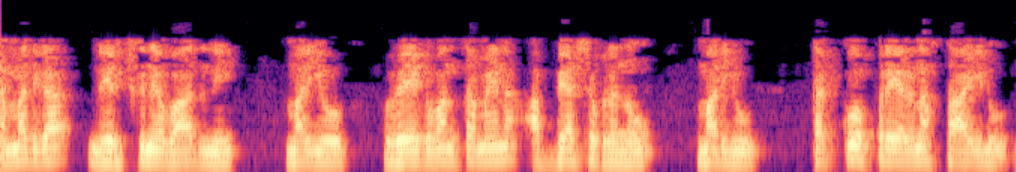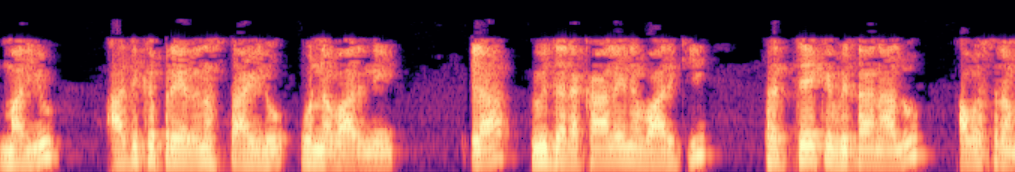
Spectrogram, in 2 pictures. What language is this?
Telugu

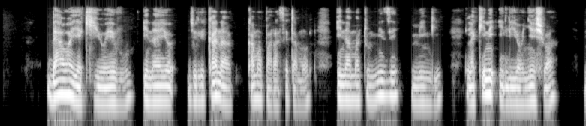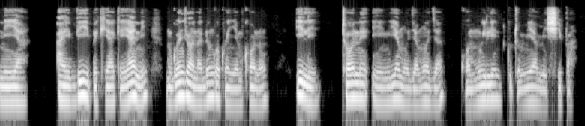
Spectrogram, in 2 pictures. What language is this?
Swahili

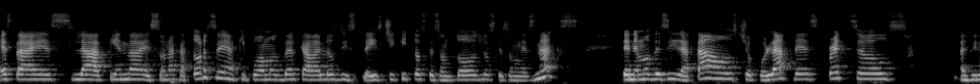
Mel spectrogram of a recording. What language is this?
Spanish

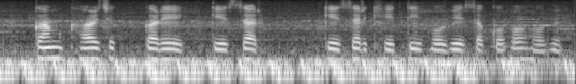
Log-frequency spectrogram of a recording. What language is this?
Magahi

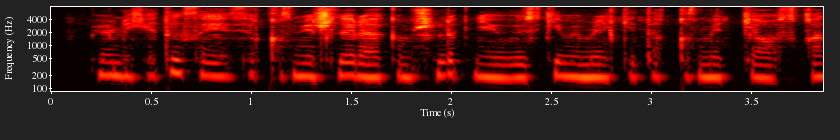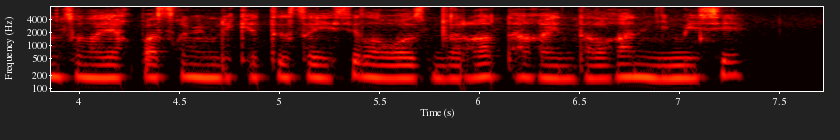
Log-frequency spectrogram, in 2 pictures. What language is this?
Kazakh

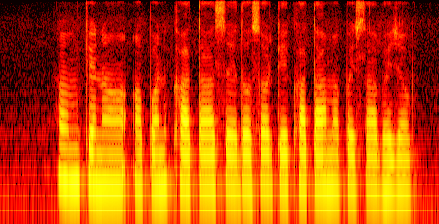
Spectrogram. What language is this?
Maithili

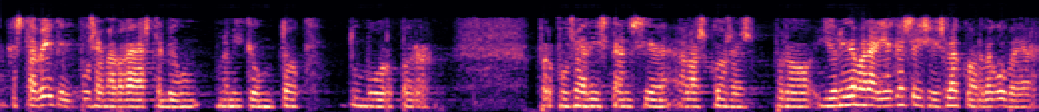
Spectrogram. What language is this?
Catalan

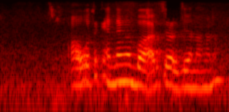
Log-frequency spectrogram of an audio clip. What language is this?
Punjabi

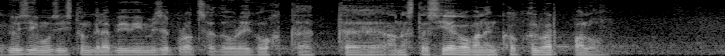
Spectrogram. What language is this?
Estonian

